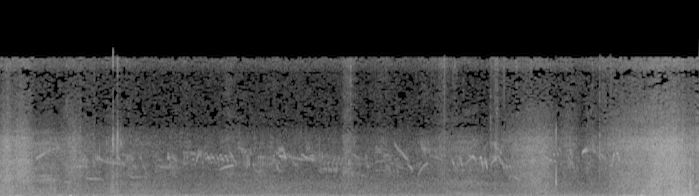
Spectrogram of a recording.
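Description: Faint outdoor ambience with small birds chirping in the distance, and a swell of rustling dry grass near the end as the puppy pushes into it.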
